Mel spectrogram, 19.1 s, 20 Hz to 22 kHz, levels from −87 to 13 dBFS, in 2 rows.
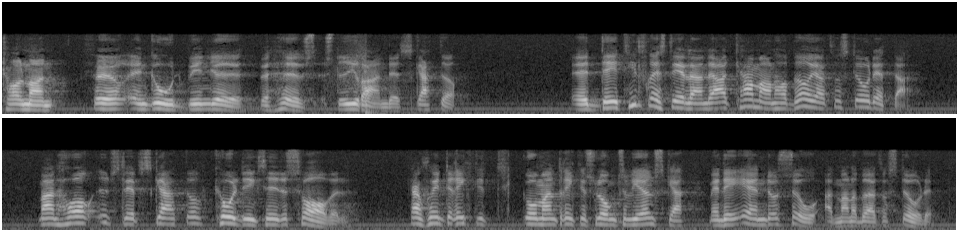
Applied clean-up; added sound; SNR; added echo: none; Thump, thud; 14 dB; none.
